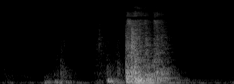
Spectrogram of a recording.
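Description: A door pushed shut with a solid thud about a second and a quarter in, preceded by a couple of faint knocks.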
